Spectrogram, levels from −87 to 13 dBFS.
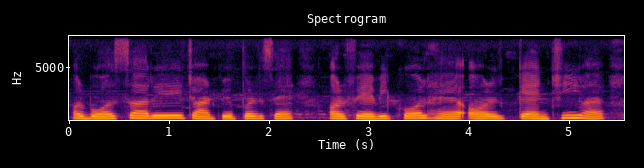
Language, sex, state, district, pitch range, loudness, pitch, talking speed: Hindi, female, Assam, Sonitpur, 195-220 Hz, -12 LUFS, 205 Hz, 130 wpm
